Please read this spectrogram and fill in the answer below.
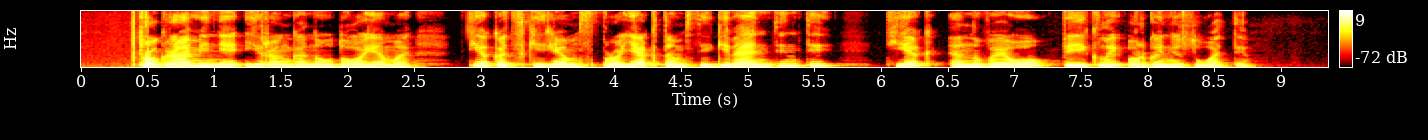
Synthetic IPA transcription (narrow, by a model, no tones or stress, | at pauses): pɾɔɡɾɑːmʲɪnʲeːʔiːɾɐŋɡɐnɒʊd̪oːjɛmɐ | t̪ʲiɛkɐt̪ʲsʲkʲɪɾʲiɛmspɾojɛkt̪ɐmsiːɡʲɪʋʲæˑnʲd̪ʲɪnʲt̪ʲɪ | t̪ʲʰiɛkɛnʋɛoːʋʲɛɪklˠɐɪʔɔɾɡɐnʲɪzuɔt̪ʲɪ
